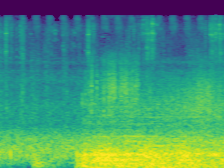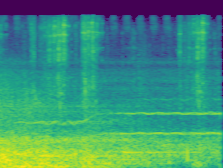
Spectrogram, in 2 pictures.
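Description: A deep rushing whoosh swells and slowly fades.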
